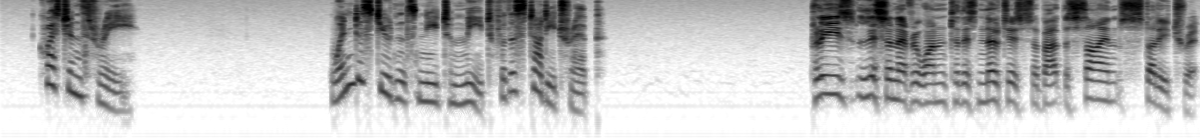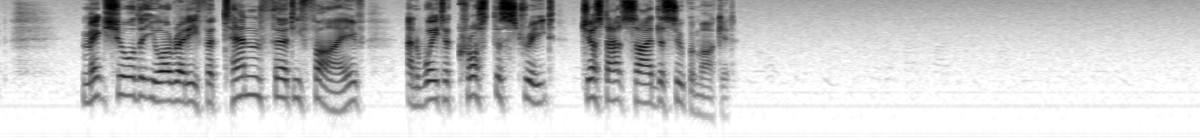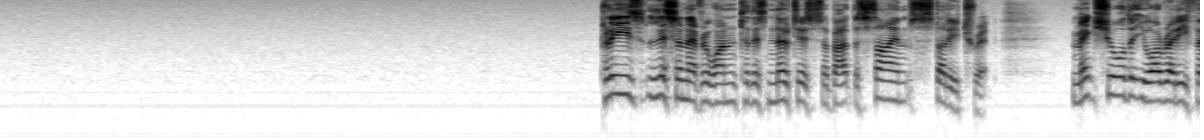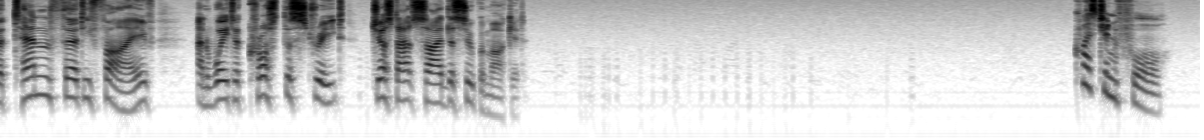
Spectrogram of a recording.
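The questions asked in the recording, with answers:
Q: When do students need to meet for the study trip?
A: 10:35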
